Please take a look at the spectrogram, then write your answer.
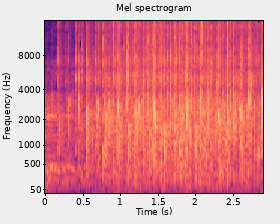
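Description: An audience at a talk on Chhatrapati Shivaji breaks into applause, clapping that swells from a sparse start into dense, sustained handclaps, with a voice briefly heard at the beginning.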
